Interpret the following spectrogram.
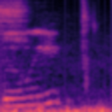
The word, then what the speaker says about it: Bowie: Is that Anyway, why you say it's- buoy? No, it's because that's how the guy who made the buoy pronounced his name.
